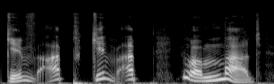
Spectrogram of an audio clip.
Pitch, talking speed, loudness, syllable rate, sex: 180 Hz, 155 wpm, -17 LUFS, 4.5 syllables/s, male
